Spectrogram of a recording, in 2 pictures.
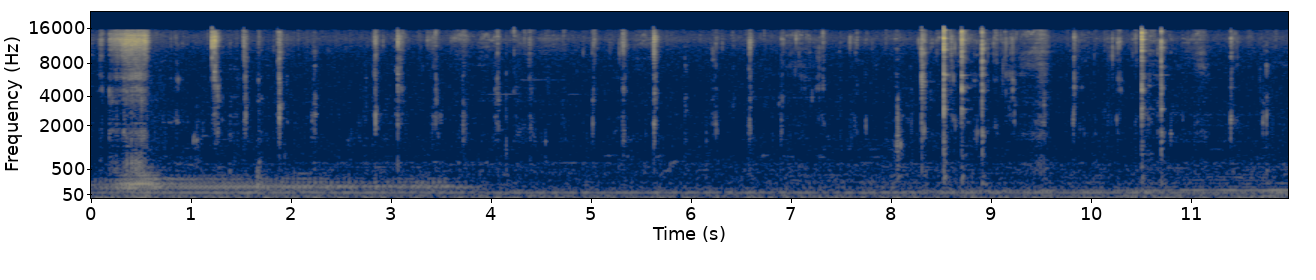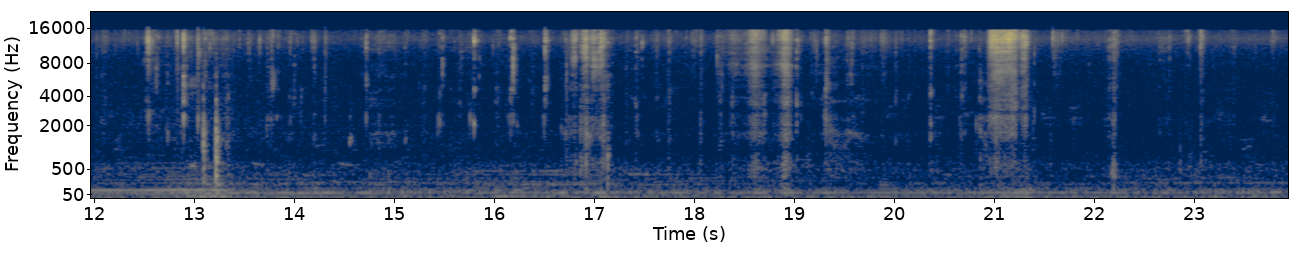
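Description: Faint chewing and mouth noises of a person eating rice and fish with his hands, with scattered small clicks and a few short louder bursts over a low steady hum.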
